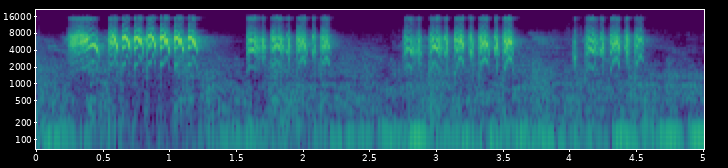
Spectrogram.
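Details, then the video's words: Olive-backed sunbird song for drawing a response from quiet sunbirds: four bursts of rapid high-pitched notes, each lasting under a second, the first the fastest and loudest trill, with short pauses between bursts. A low hum runs throughout. "Cukup Sekali Putar SogokOntong Bisu Pasti Langsun Ikut Nyaut & Gacor"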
